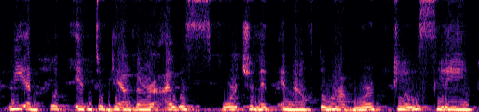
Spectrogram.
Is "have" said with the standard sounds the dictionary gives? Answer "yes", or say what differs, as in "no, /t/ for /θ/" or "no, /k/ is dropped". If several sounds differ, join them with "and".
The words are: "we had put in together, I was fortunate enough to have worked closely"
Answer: yes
